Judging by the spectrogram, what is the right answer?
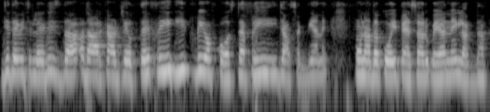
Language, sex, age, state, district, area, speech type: Punjabi, female, 30-45, Punjab, Amritsar, urban, spontaneous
